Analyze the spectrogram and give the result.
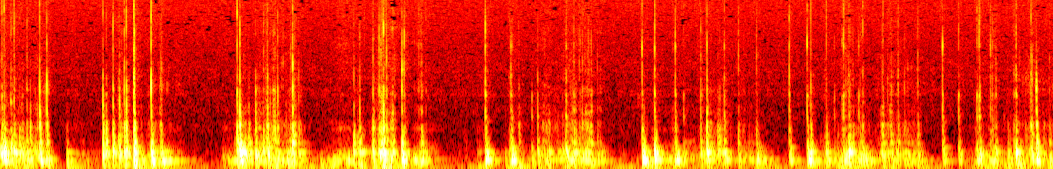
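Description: A hollow woven rattan wicker basket is scratched with long nails, giving dense, dry scraping and rasping with many quick, short taps. The sound is mostly low and woody, with brief bright edges on the sharper strokes.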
